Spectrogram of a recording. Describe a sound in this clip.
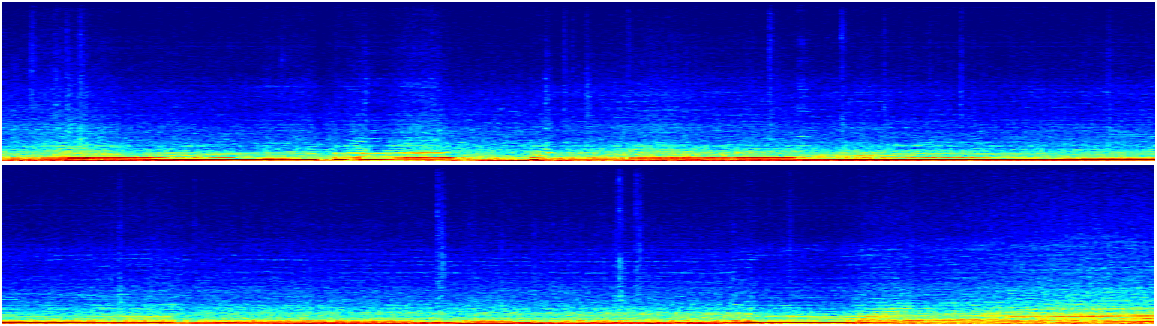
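A race car engine roars loudly from inside the cabin, its pitch rising and falling as it revs.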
